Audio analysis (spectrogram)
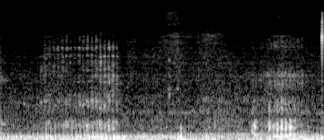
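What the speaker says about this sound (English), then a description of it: "I don't know if you can hear him purring, but he's purring." Soft, low rumbling purr close by, continuous and faint, with a couple of small bumps and rustles.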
